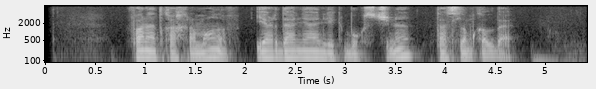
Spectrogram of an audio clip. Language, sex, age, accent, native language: Uzbek, male, under 19, Sirdaryo, Uzbek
